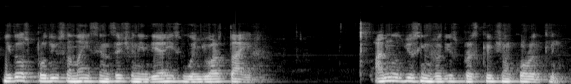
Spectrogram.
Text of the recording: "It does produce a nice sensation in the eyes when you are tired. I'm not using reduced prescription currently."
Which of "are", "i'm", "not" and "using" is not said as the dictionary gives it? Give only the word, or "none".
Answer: using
